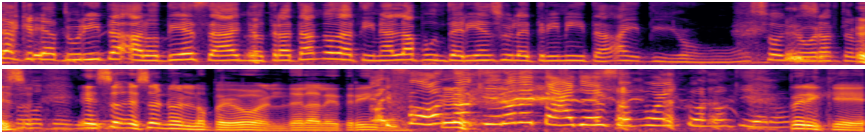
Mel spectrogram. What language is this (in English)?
Spanish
